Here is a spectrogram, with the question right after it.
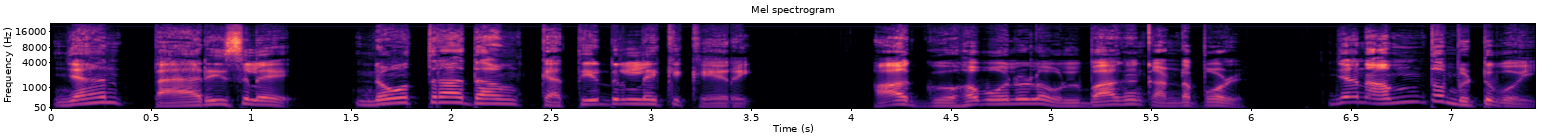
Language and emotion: Malayalam, surprised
